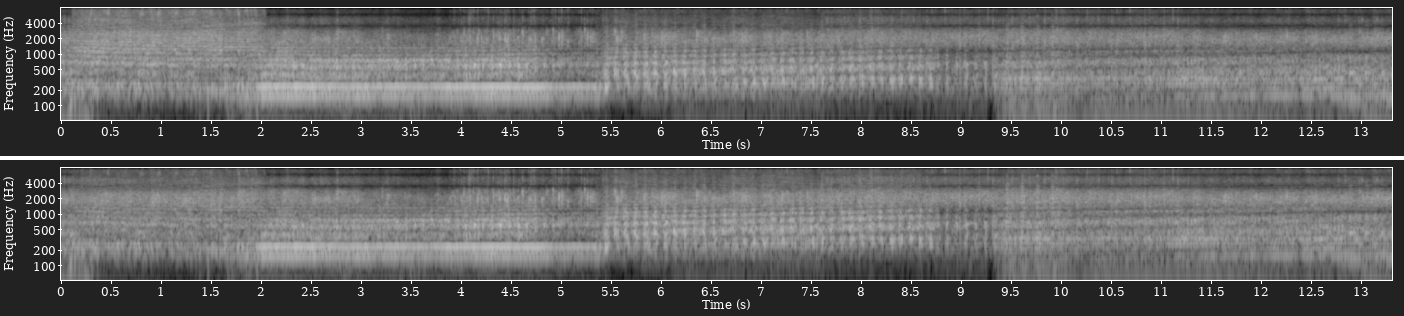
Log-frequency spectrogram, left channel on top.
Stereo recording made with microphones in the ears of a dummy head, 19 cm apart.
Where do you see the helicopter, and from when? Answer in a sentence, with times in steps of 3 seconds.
In this clip you hear the helicopter on the left from 0 s, in the centre from 3 s and on the right from 6 s.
